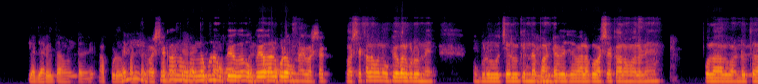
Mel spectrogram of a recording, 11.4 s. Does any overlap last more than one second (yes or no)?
yes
